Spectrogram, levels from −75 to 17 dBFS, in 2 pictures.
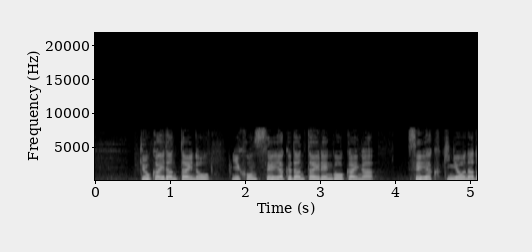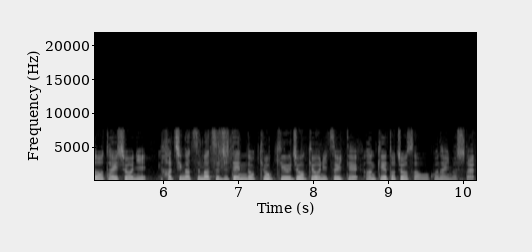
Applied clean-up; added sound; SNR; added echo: none; none; none; none.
